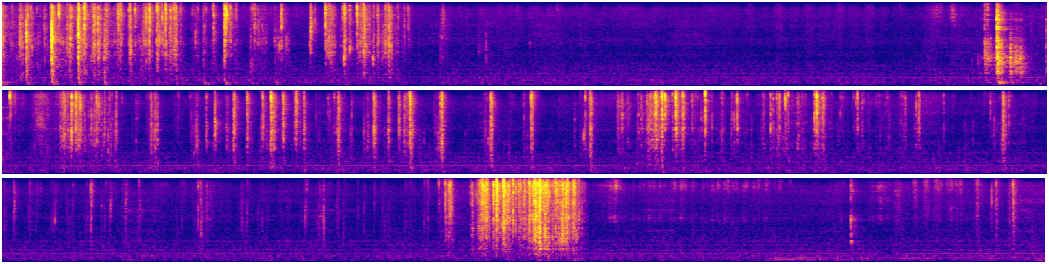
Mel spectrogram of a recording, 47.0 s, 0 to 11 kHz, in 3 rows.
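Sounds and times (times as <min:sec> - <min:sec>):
faint steady hum: 0:00.0 - 0:47.0
dishes clattering: 0:14.7 - 0:15.5.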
